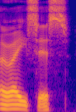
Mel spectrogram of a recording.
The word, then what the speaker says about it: Owasys: The phone is made by a Spanish company, spelt O-W-A-S-Y-S, pronounced Oasis, who hope to have their 22C handset on the UK market at the beginning of 2004.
